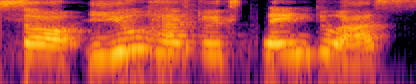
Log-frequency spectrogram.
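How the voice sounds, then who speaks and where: A woman's high-pitched, raised and projected voice with a bright, sharp tone, a non-native accent and a very slow pace. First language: not English. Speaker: host of an online talk series. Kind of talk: interview.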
